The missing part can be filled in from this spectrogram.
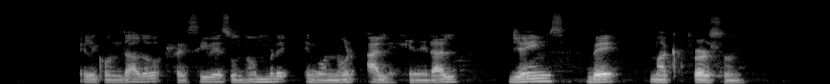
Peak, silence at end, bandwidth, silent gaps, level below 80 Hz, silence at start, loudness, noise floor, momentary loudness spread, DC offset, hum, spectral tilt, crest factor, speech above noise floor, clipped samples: -4 dBFS; 0.85 s; 10.5 kHz; none; -68 dBFS; 0.8 s; -24 LUFS; -75 dBFS; 11 LU; under 0.1%; none; -7.5 dB/octave; 20 dB; 52 dB; under 0.1%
